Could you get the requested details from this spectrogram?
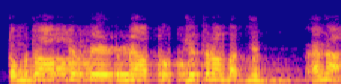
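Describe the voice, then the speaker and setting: A man's voice: extremely high pitch, level tone, quick pace. A male teacher giving an online class, explaining with rhetorical questions and often checking that students follow. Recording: echoey room.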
